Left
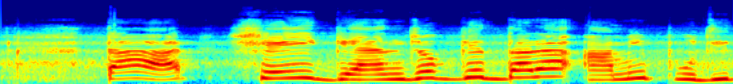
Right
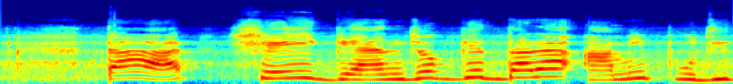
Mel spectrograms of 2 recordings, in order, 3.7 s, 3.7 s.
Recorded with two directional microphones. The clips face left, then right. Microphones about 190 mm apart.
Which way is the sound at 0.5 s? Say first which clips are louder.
Left 2 dB; 35° left (ahead or behind).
